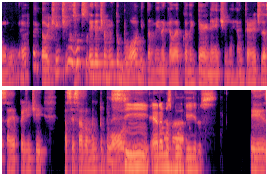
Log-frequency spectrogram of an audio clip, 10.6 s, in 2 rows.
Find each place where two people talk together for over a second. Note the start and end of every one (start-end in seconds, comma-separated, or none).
7.5-9.1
